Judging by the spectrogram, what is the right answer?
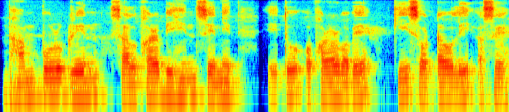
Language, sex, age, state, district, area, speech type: Assamese, male, 30-45, Assam, Biswanath, rural, read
